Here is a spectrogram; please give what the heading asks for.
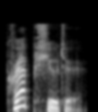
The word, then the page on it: crapshooter: British English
